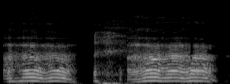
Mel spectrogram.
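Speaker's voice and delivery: lightly hammed-up mocking laugh; mock guffaw. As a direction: mimic a passerby laughing at a fall. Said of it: "All you hear is".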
